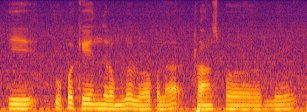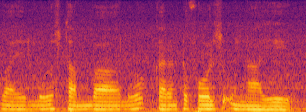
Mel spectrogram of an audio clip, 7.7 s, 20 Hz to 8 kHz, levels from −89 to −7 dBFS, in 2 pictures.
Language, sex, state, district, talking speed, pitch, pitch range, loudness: Telugu, male, Telangana, Mahabubabad, 70 wpm, 110 Hz, 105-115 Hz, -18 LUFS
